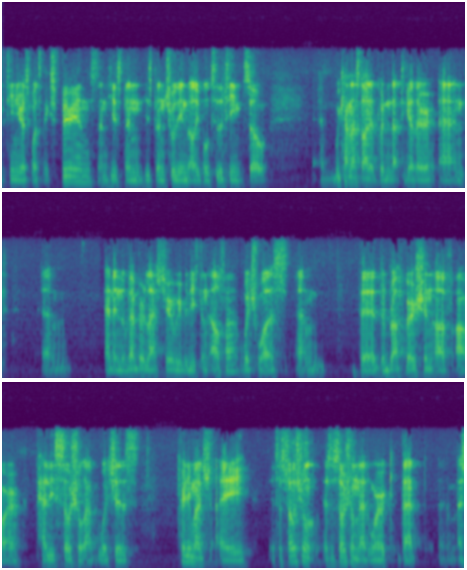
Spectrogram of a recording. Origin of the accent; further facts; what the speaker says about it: Copenhagen, Capital Region of Denmark, Denmark; moved away as an adult; also born or lived in California, United States; I'm originally from Copenhagen, Denmark, and moved across the pond to the US in 2010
